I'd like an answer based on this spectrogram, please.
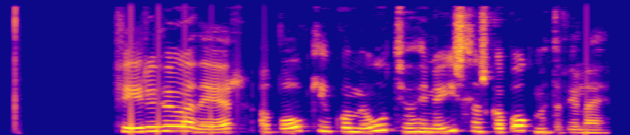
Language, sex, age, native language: Icelandic, female, 40-49, Icelandic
